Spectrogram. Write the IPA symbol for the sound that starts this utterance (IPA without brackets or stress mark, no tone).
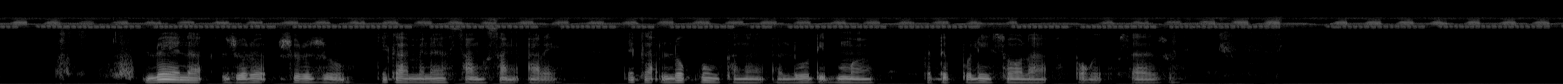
l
